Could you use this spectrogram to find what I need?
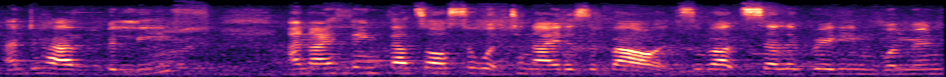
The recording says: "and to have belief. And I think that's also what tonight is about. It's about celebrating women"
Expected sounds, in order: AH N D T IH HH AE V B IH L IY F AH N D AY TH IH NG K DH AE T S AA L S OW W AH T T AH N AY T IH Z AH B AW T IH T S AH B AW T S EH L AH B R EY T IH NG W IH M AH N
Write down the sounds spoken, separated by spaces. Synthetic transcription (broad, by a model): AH N T IH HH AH V B IH L IY F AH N AY TH IH NG K DH AE T S AA L S OW W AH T T AH N AY T IH Z AH B AW T IH T S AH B AW T S EH L AH B R EY T IH NG W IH M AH N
